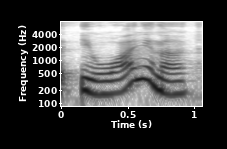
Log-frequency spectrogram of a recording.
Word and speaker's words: Иоаннина: Янина, город Янина. – Янина. Я потом погуглю обязательно. – Да, по-гречески он называется Иоаннина. Это тоже интересно. Студенты узнают, что их город как-то по-другому читается по-русски и пишется.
